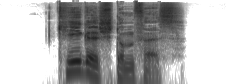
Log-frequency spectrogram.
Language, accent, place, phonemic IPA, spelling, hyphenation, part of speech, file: German, Germany, Berlin, /ˈkeːɡl̩ˌʃtʊmp͡fəs/, Kegelstumpfes, Ke‧gel‧stump‧fes, noun, De-Kegelstumpfes.ogg
- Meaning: genitive singular of Kegelstumpf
